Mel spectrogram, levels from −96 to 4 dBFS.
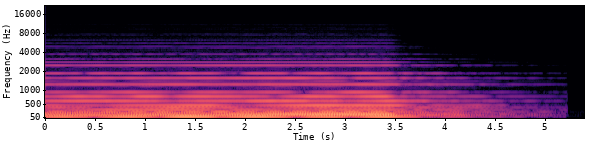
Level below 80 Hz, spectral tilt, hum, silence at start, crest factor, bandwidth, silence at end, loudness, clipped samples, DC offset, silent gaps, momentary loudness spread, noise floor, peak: -28 dBFS; -10.5 dB/octave; none; 0 s; 14 dB; 5.2 kHz; 0.9 s; -23 LUFS; under 0.1%; under 0.1%; none; 15 LU; -58 dBFS; -10 dBFS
